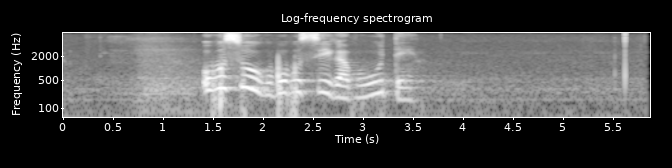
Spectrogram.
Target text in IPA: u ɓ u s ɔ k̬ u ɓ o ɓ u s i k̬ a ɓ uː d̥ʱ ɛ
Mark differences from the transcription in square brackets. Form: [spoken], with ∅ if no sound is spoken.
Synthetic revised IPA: u ɓ u s [u] k̬ u ɓ o ɓ u s i k̬ a ɓ uː d̥ʱ ɛ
